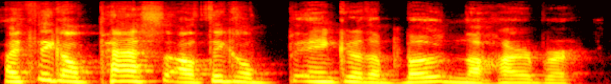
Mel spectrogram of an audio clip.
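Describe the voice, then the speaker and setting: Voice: mid-range voice, fairly quick, a bit bright. Joking tabletop game player. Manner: laughing, joking, stumbling restarts.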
